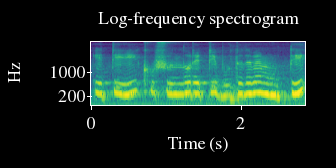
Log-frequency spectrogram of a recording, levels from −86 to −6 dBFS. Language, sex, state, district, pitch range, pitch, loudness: Bengali, male, West Bengal, Kolkata, 240-260 Hz, 250 Hz, -15 LUFS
